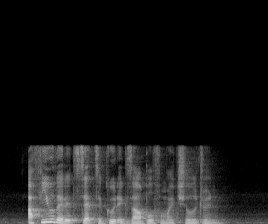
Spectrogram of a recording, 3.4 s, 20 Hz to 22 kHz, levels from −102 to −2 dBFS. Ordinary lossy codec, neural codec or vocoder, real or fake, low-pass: none; none; real; none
